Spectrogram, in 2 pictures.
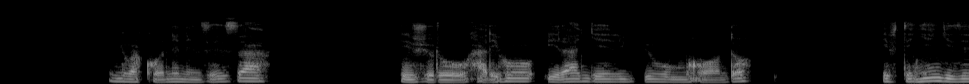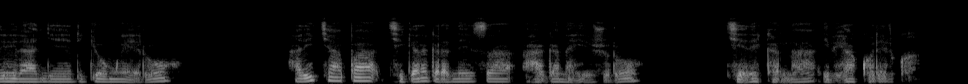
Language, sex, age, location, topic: Kinyarwanda, female, 18-24, Kigali, health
